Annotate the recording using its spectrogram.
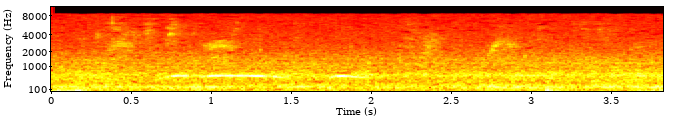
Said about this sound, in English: I'm looking into the rear gardens of near neighbours, and that's a pigeon. Can you hear that pigeon? Let's get closer to the window. Pigeon.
